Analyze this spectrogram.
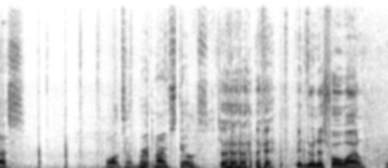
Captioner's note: laughs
